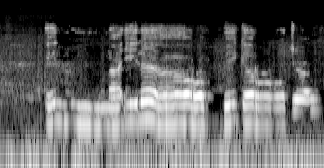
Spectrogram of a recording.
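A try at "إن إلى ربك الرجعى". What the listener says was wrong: রুজআ, একালিপ টান দেবেন।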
